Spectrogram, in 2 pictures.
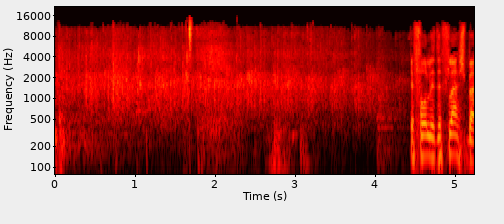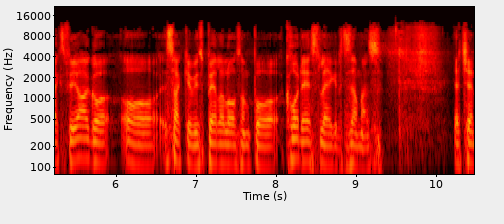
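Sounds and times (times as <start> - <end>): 
applause: 0.0 - 4.8
speech: 4.4 - 10.4.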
